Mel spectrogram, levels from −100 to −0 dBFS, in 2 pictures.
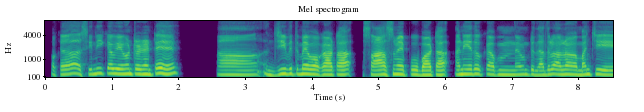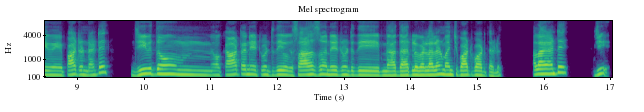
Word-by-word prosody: ఒకా 190 Hz, +3 st, -3 dB, 0.3 s
సినీ 205 Hz, +2 st, -2 dB
కవేవంటాడంటే, 210 Hz, -2 st, +3 dB, 0.9 s
ఆహ్, 180 Hz, 0 st, -2 dB, 0.3 s
'జీవితమే 210 Hz, +1 st, +1 dB, 0.2 s
ఒక 180 Hz, -, -2 dB
ఆట, 180 Hz, +1 st, 0 dB, 0.5 s
సాహసమే 190 Hz, +2 st, +3 dB
పూ 190 Hz, -, -1 dB
బాట' 175 Hz, 0 st, +3 dB, 0.3 s
అనేదోక 200 Hz, 0 st, +1 dB, 0.2 s
హ్మ్. 180 Hz, 0 st, -1 dB, 0.3 s
ఉంటుంది. 185 Hz, -2 st, -3 dB
అందులో 190 Hz, +4 st, 0 dB
అలా 190 Hz, +1 st, +3 dB, 0.2 s
మంచీ 195 Hz, +1 st, 0 dB, 0.5 s
పాటుండంటే, 180 Hz, +3 st, -1 dB, 0.5 s
జీవితం 210 Hz, +2 st, +1 dB, 0.8 s
ఒకాటనేటువంటిదీ, 180 Hz, -1 st, -3 dB
ఒక 160 Hz, -, -5 dB
సాహసవనేటువంటిదీ, 180 Hz, -2 st, -1 dB, 0.3 s
నా 155 Hz, -, 0 dB
దారిలో 165 Hz, +1 st, +1 dB
వెళ్ళాలని 175 Hz, +3 st, +2 dB
మంచి 180 Hz, 0 st, -2 dB
పాట 175 Hz, 0 st, +2 dB
పాడతాడు. 140 Hz, -4 st, -4 dB, 0.5 s
అలాగంటే, 210 Hz, +5 st, +3 dB, 0.5 s
జీ 205 Hz, -, -1 dB
185 Hz, 100 wpm, -21 LUFS, 175-200 Hz, 0.9 s, కవేవంటాడంటే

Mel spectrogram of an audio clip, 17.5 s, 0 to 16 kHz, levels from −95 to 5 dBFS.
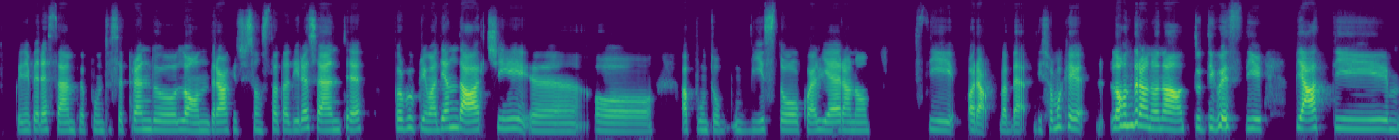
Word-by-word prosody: quindi 185 Hz, +1 st, -9 dB
per 195 Hz, 0 st, -4 dB
esempio, 185 Hz, -2 st, -2 dB
appunto 185 Hz, +1 st, -21 dB
se 195 Hz, 0 st, -11 dB
prendo 195 Hz, -1 st, -3 dB
Londra, 185 Hz, -1 st, +1 dB
che 195 Hz, -, -21 dB
ci -, -, -11 dB
sono 195 Hz, -1 st, -6 dB
stata 190 Hz, +2 st, -7 dB
di 195 Hz, +1 st, -9 dB
recente, 195 Hz, 0 st, 0 dB, 0.3 s
proprio 220 Hz, +2 st, -6 dB
prima 195 Hz, -3 st, -2 dB
di 225 Hz, -, -3 dB
andarci, 220 Hz, 0 st, +4 dB
ehm, 170 Hz, -1 st, -7 dB, 0.2 s
ho 165 Hz, -2 st, -8 dB, 0.3 s
appunto 185 Hz, -1 st, -7 dB
v -, -, -20 dB
visto 190 Hz, 0 st, -6 dB
quali 190 Hz, +2 st, -3 dB
erano 185 Hz, -1 st, 0 dB, 0.7 s
sì, 195 Hz, -3 st, -7 dB, 0.2 s
ora -, -, +3 dB, 0.2 s
vabbè -, -, -4 dB
diciamo 215 Hz, +4 st, -9 dB
che 255 Hz, -5 st, -1 dB
l -, -, -25 dB
Londra 275 Hz, +3 st, +6 dB
non 220 Hz, -2 st, -1 dB
ha 205 Hz, -1 st, +8 dB
tutti 235 Hz, 0 st, -6 dB
questi 220 Hz, -1 st, -2 dB, 0.4 s
piatti 215 Hz, -1 st, +3 dB
195 Hz, 125 wpm, -22 LUFS, 185-215 Hz, 0.7 s, ha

